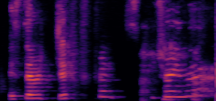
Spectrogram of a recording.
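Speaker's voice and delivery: high, fast, innocent "Is there a difference"; naive question. Retold or imitated. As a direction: ask it like you truly don't know. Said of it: "that I was like".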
